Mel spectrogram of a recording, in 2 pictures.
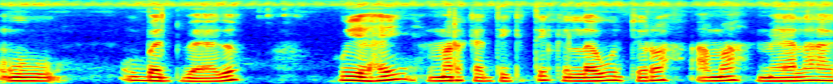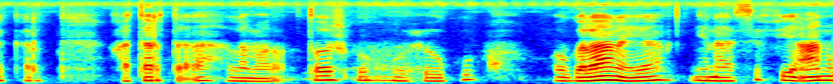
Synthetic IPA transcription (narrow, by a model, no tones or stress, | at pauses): uː | ʊbɐd̪baːðɔ | ʊjɐɦɛjmɐrkʰɐd̪ɪɡd̪ɪɡlɐɣʊt͡ʃɪɾɔʔɐ̰mɐmɛːlɐɦɐ | xɑt̪ʰɐrt̪ʰɐ̰ʔɐhlɐmɐɾɔ̰t̪ʰɔːʃkʰʊwɑħuːkʰʊ | ɔɡɔlaːnɐjaːɪnasɪfiːʕɑn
